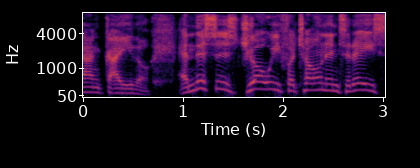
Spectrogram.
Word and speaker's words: Fatone: And number 3, Joey Fatone. Pero si separas Fatone, it's fat one. So it's not pronounced Joey Fat One or Joey Fatone, as the Italians would, but it's Joey Fatone, americanizado.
